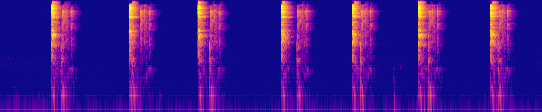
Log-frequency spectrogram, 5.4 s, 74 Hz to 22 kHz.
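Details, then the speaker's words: AdBlue module air valve bench-tested on a 28 V power supply: crisp single clicks about every 0.7 seconds over quiet background as the valve opens and shuts; normal solenoid valve clicking, air valve solder good. "i'm just going to touch it and you should hear the the valve open and shut it should be quite there really so here we go"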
